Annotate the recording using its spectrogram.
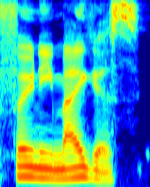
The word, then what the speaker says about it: Foonie Magus: And the studio is called Funi Magus. Is that how you say it? – Yes.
